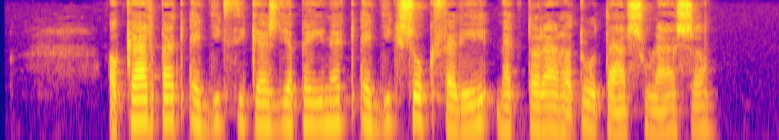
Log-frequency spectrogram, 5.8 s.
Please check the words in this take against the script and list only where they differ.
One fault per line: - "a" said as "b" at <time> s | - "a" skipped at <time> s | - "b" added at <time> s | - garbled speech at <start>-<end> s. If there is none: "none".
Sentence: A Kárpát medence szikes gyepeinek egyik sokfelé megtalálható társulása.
- "medence" said as "egyik" at 1.4 s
